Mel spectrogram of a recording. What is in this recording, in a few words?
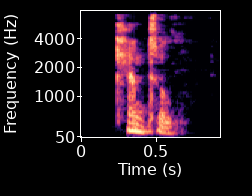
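"cantle" English, British accent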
